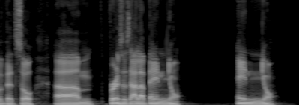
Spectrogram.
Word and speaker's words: jalapeño: So, for instance, Alapeño. Eño. So it's more of like a high N rather than a low N. You know what I'm saying? You're reminding me of Trailer Park Boys. Ricky, it's Jalapeño.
